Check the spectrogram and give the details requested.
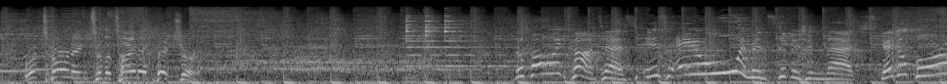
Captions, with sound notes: QUEST RETURNING TO THE TITLE PICTURE. [CHEERS AND APPLAUSE] [BELL RINGING] >> THE FOLLOWING CONTEST IS A WOMEN'S DIVISION MATCH SCHEDULED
